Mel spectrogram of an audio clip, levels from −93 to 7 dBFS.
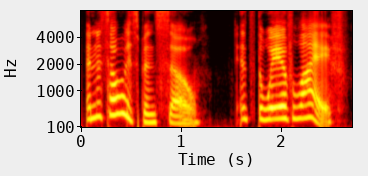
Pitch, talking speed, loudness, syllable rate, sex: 280 Hz, 200 wpm, -16 LUFS, 5.0 syllables/s, female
